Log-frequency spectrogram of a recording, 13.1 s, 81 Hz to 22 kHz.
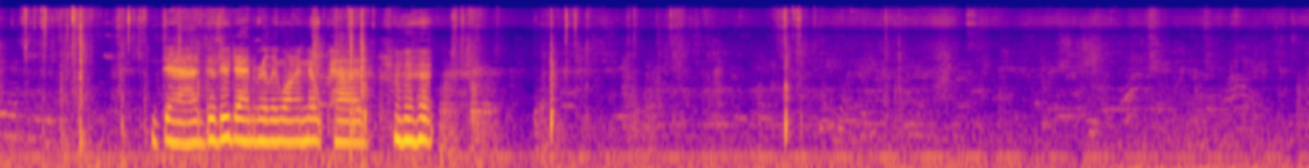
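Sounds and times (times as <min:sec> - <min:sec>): low steady hum: 0:00.0 - 0:13.0
woman laughing: 0:03.8 - 0:04.6.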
